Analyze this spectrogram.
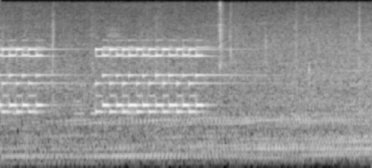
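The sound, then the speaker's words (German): A mobile phone ringtone plays a repeating electronic melody in short pulsed bursts, fairly loud, over a steady low engine-like rumble with no talking, ringing during a drive in a VW Beetle to a photo shop in Marina Del Rey. “Während der Fahrt klingelte Bobs Handy.”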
